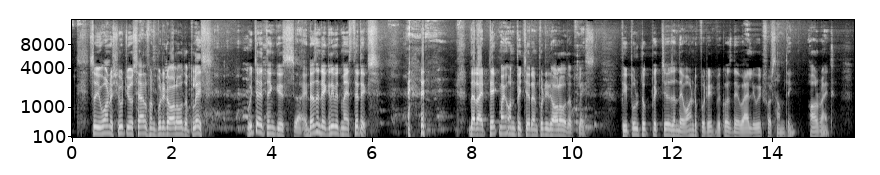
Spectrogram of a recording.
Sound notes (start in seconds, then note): 6.0 laughs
